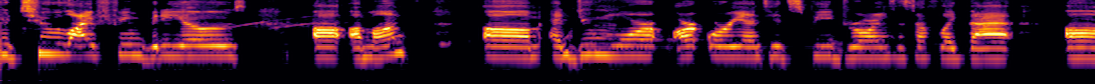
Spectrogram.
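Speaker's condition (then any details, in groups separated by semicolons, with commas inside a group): No condition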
